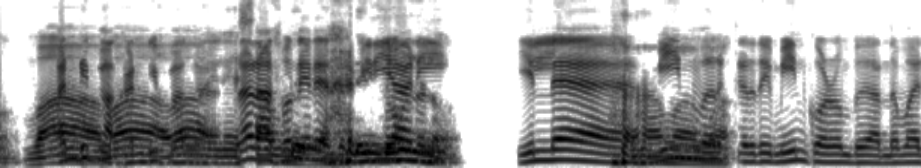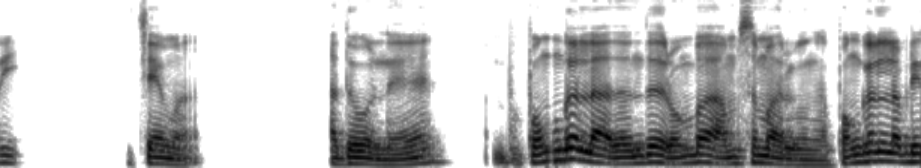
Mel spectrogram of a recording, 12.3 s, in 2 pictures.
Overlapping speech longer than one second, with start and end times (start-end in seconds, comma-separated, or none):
0.8-2.9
